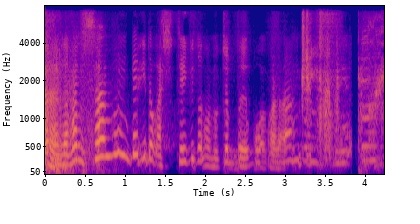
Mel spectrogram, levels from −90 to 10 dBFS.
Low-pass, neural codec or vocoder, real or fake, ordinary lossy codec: 7.2 kHz; codec, 16 kHz in and 24 kHz out, 0.6 kbps, FireRedTTS-2 codec; fake; AAC, 48 kbps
